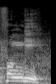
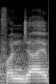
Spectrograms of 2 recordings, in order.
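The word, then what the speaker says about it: fungi: And certain bacterias and फंगी. ठीक है, अब कुछ लोग फंजाई बोलते हैं, कुछ लोग फंगी बोलते हैं, कुछ लोग अलग अलग प्रोनाउंसिएशंस हैं.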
